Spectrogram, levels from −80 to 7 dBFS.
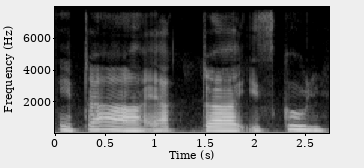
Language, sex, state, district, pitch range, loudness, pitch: Bengali, female, West Bengal, Cooch Behar, 215-235 Hz, -14 LUFS, 220 Hz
